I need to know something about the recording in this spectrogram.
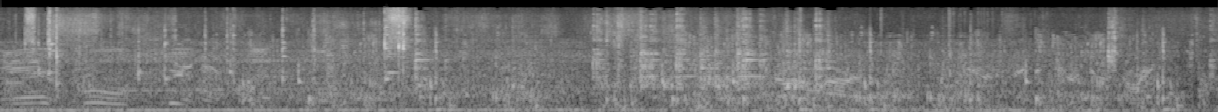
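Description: Two men gulp drinks from cans.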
